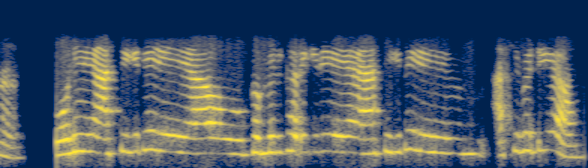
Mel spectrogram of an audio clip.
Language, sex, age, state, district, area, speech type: Odia, female, 60+, Odisha, Gajapati, rural, conversation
